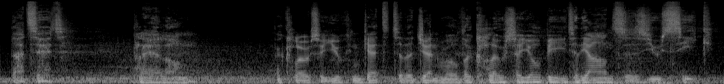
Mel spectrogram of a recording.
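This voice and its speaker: A man's voice: sits low, steady tone, normal speed, close to an everyday voice. An actor playing a secretive male guide in a video game, speaking in a coaxing, conspiratorial way. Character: secretive male guide urging a hero to play along. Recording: loud noisy ambience under voice.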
